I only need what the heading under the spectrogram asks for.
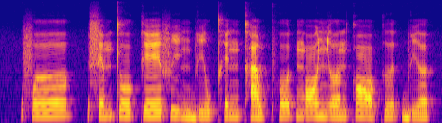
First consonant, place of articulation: labial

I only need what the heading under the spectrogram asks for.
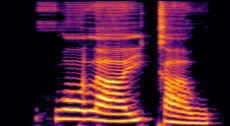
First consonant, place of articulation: glottal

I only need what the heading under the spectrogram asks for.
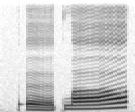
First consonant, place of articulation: glottal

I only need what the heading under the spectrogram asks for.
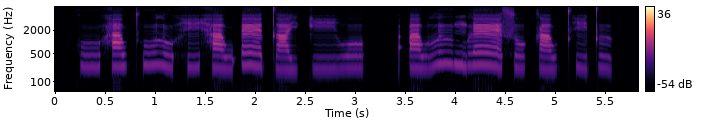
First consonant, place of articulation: velar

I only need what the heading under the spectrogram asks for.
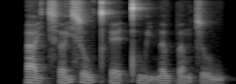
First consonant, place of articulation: palatal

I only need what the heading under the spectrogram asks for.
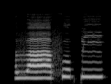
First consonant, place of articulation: labial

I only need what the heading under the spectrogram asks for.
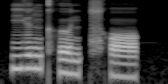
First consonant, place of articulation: palatal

